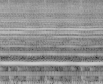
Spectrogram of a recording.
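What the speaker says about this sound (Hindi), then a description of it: "रात के वक्त यहाँ आर्ट्स कॉलेज के पास का इलाका सायरन और अनाउंसमेंट से गूंज उठा।" An air raid siren sounds during a nighttime civil-defence mock drill for drone attacks near an arts college, giving a loud, steady wailing tone that fills the whole short stretch.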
